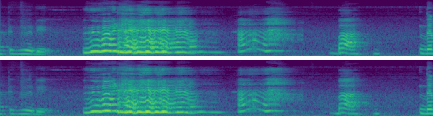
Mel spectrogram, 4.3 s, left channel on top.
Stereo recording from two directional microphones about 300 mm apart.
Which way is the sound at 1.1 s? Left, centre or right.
Centre.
